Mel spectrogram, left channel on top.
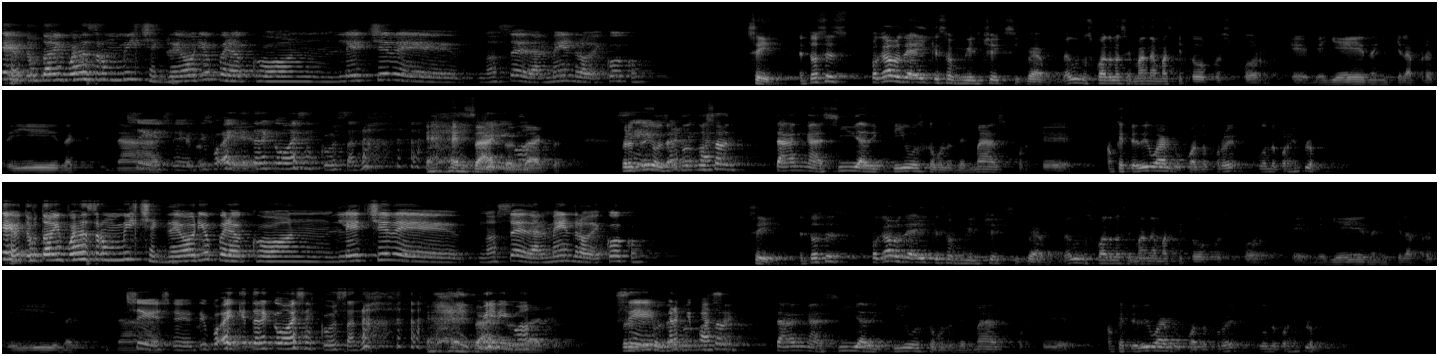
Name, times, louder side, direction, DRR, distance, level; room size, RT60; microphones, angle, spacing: voice 1, 0.0-6.4 15.6-19.6 20.6-21.5, right 7 dB, 55° right, 9 dB, 0.5 m, -35 dB
voice 2, 7.5-15.1 15.5-15.9 16.2-16.4 16.6-16.9 18.6-19.9 20.6-21.7 22.1-25.1 25.4-27.5, left 5 dB, 45° left, 11 dB, 0.3 m, -40 dB
6.8 x 3.8 x 6.0 m, 0.94 s
head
